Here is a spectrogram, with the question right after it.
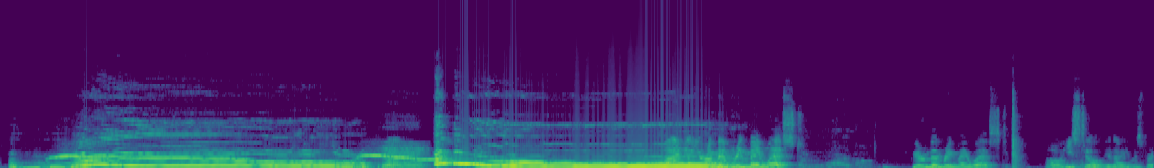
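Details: An old pet dog howling indoors with its owner: long sustained tonal howls, each held several seconds then sliding down, followed by shorter wavering yelps and brief pauses near the end.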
